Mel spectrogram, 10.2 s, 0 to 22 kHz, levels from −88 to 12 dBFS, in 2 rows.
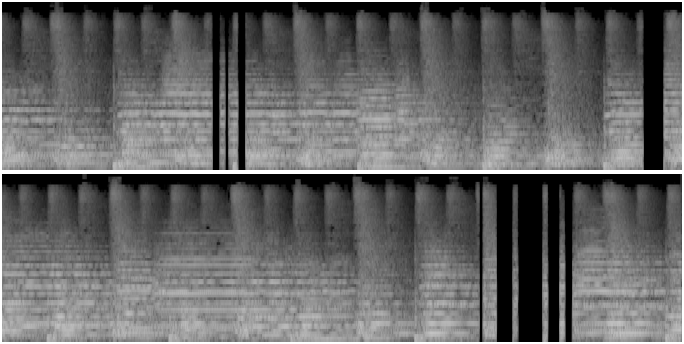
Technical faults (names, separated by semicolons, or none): digital broadcast dropout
